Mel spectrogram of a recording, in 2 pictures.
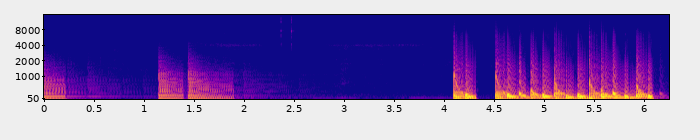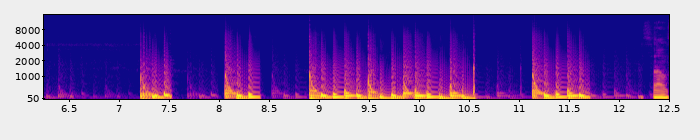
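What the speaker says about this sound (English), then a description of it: "This right here is playing the init patch, which is just like a big fat saw wave." A buzzy synthesizer saw wave init patch plays in bursts, with short and longer held notes separated by pauses, bright and harmonically rich.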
